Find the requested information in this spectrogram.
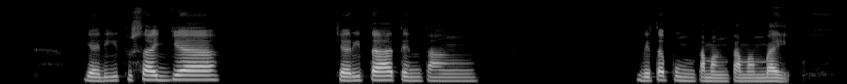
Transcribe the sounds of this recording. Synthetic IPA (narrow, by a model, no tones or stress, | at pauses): d͡ʒadiːt̪usad͡ʒa | t͡ʃaɾit̪at̪ɛnt̪aŋ | bɛt̪apuŋt̪amaŋt̪amambaiʔ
